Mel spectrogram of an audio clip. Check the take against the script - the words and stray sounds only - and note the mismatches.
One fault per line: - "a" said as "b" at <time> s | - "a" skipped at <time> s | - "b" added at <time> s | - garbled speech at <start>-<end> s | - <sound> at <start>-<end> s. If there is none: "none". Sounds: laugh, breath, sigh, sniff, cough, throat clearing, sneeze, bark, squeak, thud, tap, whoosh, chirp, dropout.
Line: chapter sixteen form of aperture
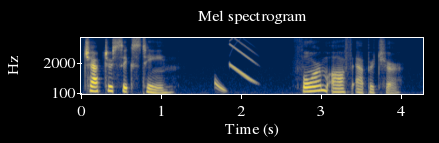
- chirp at 1.7-2.2 s
- "of" said as "off" at 3.1 s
